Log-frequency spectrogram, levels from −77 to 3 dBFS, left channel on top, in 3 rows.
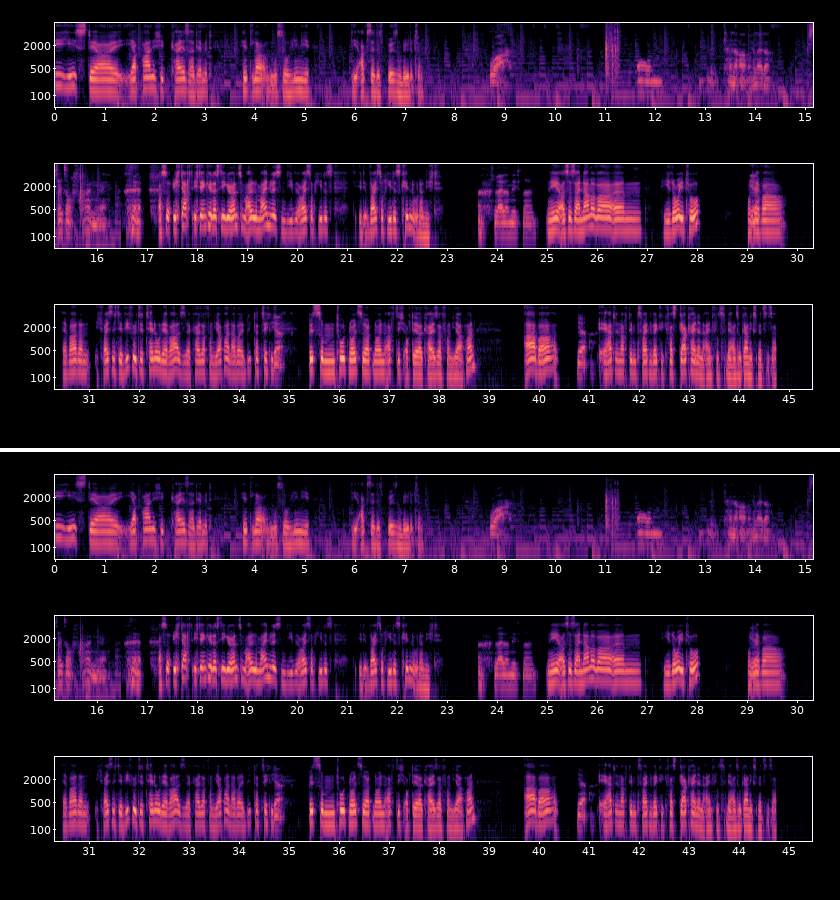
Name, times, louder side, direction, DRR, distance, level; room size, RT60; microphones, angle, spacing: voice 1, 0.0-3.1 3.7-5.1 5.9-7.4 17.2-21.0 21.2-22.9 25.0-26.9 27.3-28.1 29.0-29.7 30.5-34.7 35.4-38.7 39.7-40.4 41.2-44.8, left 3 dB, 30° left, 0.5 m, -24 dB
sound 1, 1.2-16.5, left 2 dB, 45° left, 5.5 m, -50 dB
voice 2, 8.7-9.2 11.0-11.3 11.6-12.2 12.9-14.3 15.1-17.3 23.6-24.8 29.1-29.3 34.7-34.9 40.8-41.1, left 3 dB, 80° left, 2.2 m, -33 dB
head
